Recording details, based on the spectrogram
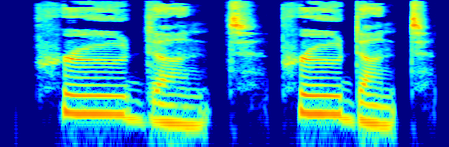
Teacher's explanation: Both US and UK have the same pronunciation of this word. Stress pru. Keep dent soft and quick. · Stress pru. Keep dunt soft and quick.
